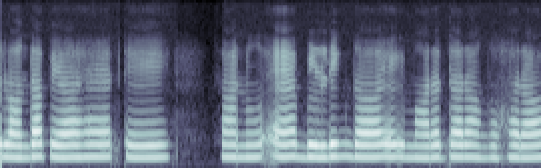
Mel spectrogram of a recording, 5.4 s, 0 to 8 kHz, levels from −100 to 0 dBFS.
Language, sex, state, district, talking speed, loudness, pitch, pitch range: Punjabi, female, Punjab, Pathankot, 135 wpm, -15 LUFS, 215 Hz, 210-220 Hz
